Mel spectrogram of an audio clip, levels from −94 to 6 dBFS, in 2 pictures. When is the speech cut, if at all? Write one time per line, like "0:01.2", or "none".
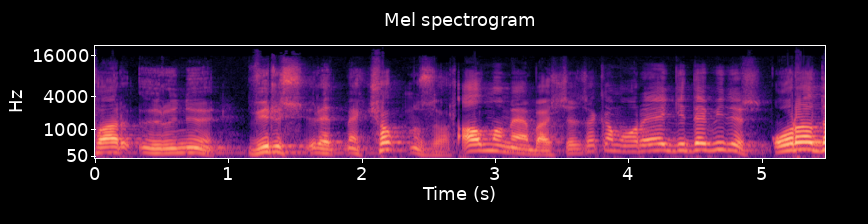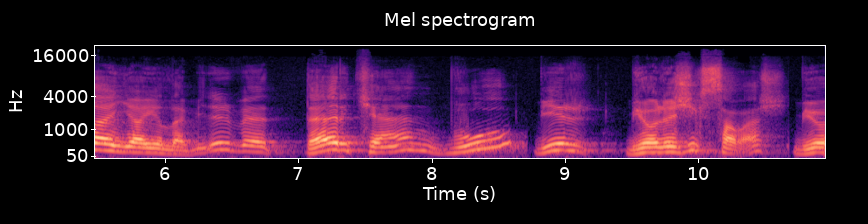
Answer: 0:02.7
